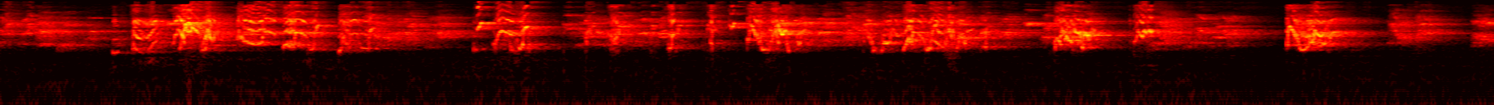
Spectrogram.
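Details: Rapid high-pitched chattering trill of a lovebird, known as ngeriwik and played to train stalled or young birds; near-continuous scratchy phrases with sharp accented notes every second or so.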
